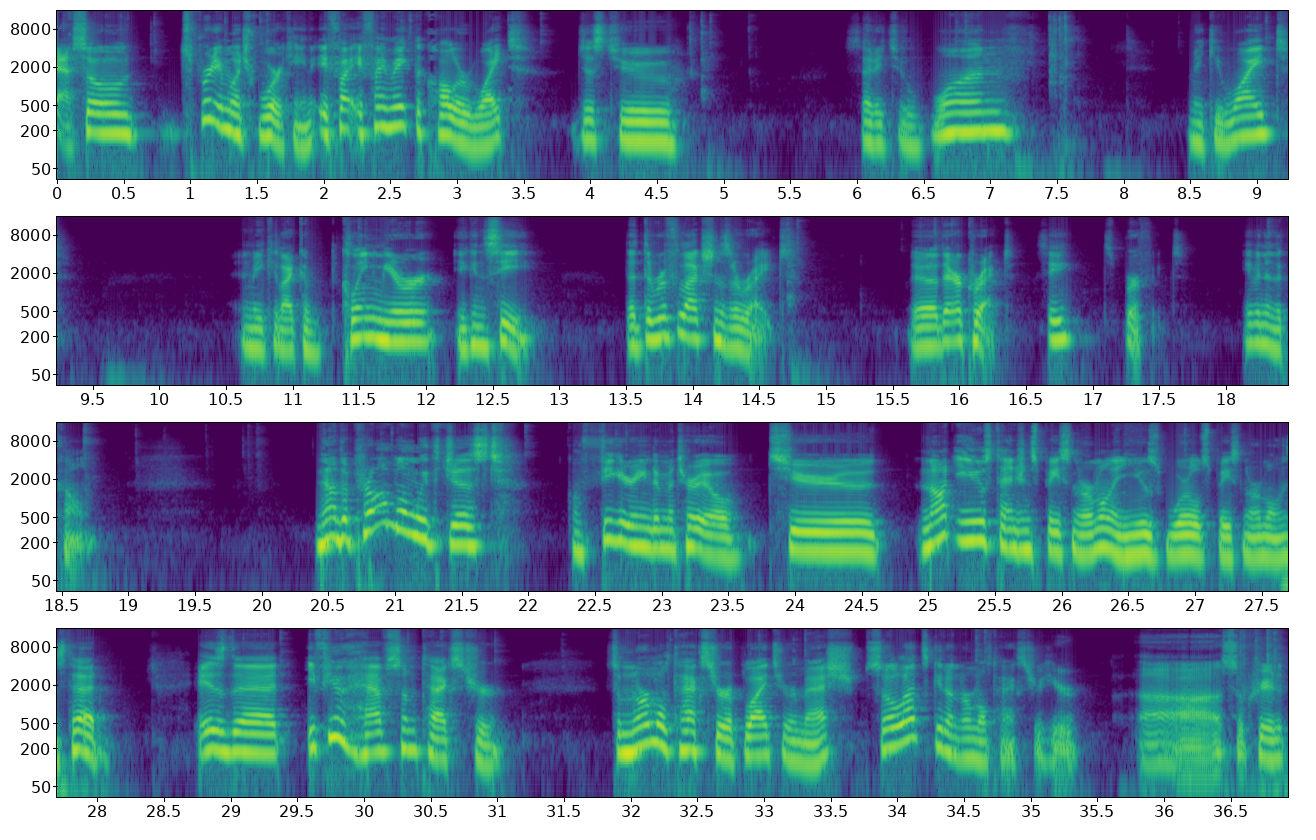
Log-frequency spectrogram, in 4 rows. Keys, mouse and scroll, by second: 0.0-1.2 typing, 2.5 click, 3.3 right click, 4.7 1, 4.8 click, 6.7 click, 7.4 KP_1, 8.3 click, 11.3 click, 15.4-16.2 typing, 15.5-19.8 right drag, 17.3 w, 18.4-20.3 typing, 20.8 click, 21.7 right click, 22.6 click, 26.4 click, 29.0 right click, 29.5 right click, 30.3 right click, 30.9 click, 32.2 click, 33.1 click, 34.5 right click, 36.2-36.9 typing.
